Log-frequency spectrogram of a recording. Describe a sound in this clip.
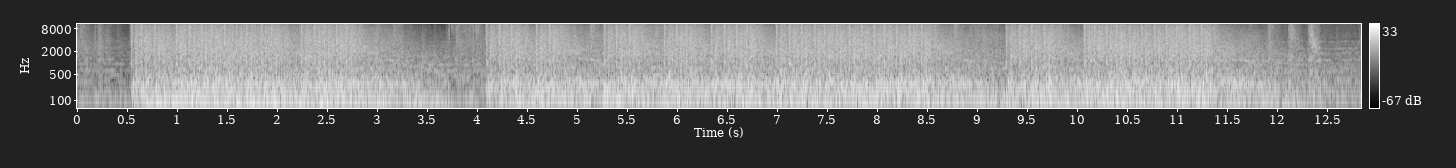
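Rapid gunfire crackles and booms without a break.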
